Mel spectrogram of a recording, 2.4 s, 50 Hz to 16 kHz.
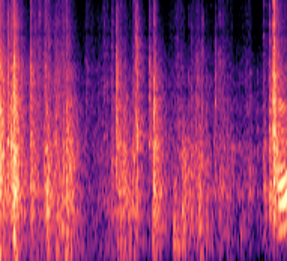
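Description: Clear #6 plastic clamshell containers and trays crinkling and clattering as they are handled, in a dense run of irregular crackles and clicks after a sharp knock at the start.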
